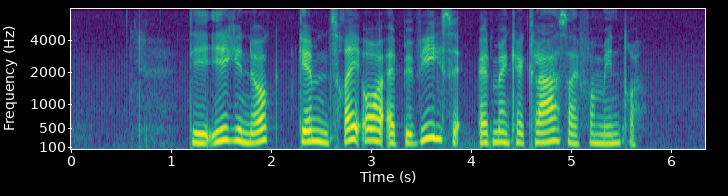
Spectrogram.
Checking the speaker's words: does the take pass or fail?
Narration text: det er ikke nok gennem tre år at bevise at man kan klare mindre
fail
